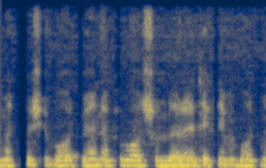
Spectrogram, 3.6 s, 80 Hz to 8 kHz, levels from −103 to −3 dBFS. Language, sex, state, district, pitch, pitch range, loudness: Hindi, female, Bihar, Araria, 235 Hz, 230-245 Hz, -15 LUFS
